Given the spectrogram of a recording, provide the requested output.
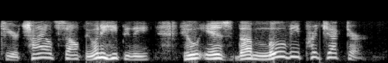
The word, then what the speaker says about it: Unihipili: That's spelled Unihee, P as in Paul, L as in love, Unihipili. The middle self is spelled, it is called Uhane, and that's Uhan as in Nancy, E.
